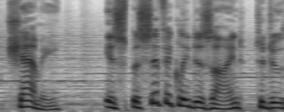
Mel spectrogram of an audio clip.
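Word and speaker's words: chamois: The pad inside, called a shamwa, pronounced shammy, is specifically designed to do three things.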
